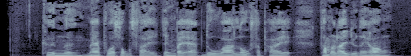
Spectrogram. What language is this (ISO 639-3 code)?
tha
